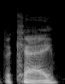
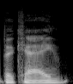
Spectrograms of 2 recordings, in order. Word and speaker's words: Bucket: Those of you who are fans of Keeping Up Appearances, Dame Patricia playing the character Hyacinth Bouquet, always pronouncing it bouquet, even though it's spelled bucket.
